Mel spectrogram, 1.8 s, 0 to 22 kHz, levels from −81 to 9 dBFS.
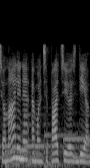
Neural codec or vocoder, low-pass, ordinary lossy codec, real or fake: none; 7.2 kHz; MP3, 64 kbps; real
